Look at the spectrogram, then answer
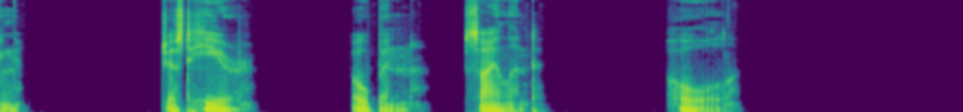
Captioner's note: pause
